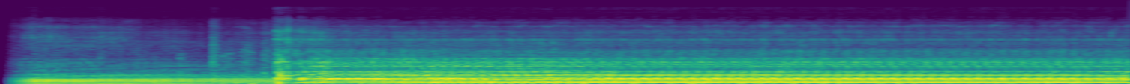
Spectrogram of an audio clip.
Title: Cold start, exhaust leak and all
